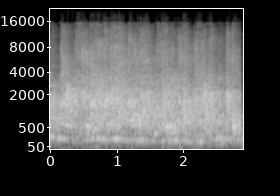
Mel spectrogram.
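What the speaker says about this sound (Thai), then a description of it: "ขอเสียงปรบมือนะครับ" Audience in a training seminar applauds steadily, a dense, continuous wash of clapping that stays loud throughout with no pause.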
